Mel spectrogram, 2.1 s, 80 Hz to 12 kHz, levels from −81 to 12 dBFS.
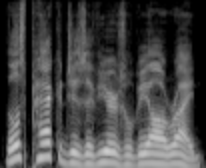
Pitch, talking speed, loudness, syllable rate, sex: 160 Hz, 230 wpm, -16 LUFS, 5.9 syllables/s, male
